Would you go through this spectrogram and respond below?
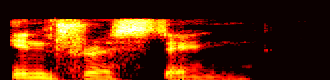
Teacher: Instead of saying interesting, okay, or interesting, all right, the accent is at the very beginning of the word.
